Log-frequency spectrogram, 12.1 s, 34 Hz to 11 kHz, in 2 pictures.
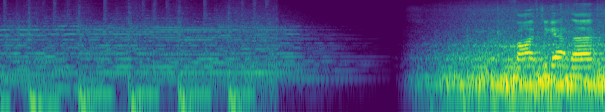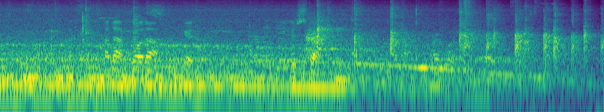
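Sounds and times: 
treadmill whirring with a steady low motor hum: 4.1s - 12.0s
speech: 5.2s - 6.2s, 7.2s - 8.2s, 9.0s - 9.7s.

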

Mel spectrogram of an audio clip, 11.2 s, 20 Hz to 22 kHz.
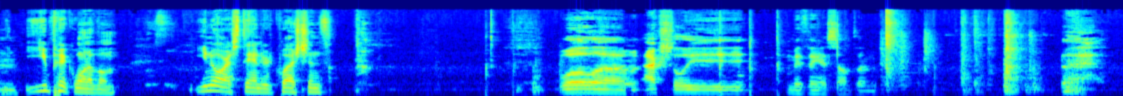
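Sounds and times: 
speech: 0.2s - 1.2s, 2.0s - 3.7s, 5.6s - 9.1s
person clearing throat in short rough rasping bursts: 10.6s - 11.1s.

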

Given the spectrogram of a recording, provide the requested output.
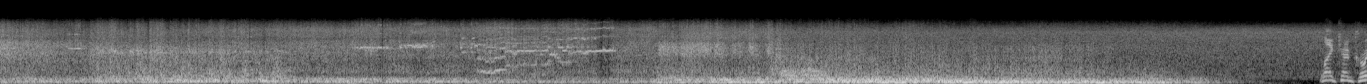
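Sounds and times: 
steam train derailing and crashing after its engine struck a tight curve: 0.0s - 13.5s
scraping metallic screeches of derailing steam train: 3.5s - 6.3s
speech: 13.2s - 13.6s.

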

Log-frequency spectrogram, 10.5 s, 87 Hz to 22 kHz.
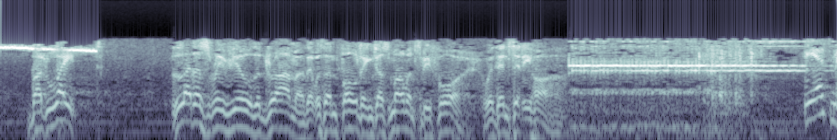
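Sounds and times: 
speech: 0.4s - 1.3s, 2.1s - 7.2s, 10.0s - 10.4s
telephone ringing with electronic tone: 7.1s - 10.4s.

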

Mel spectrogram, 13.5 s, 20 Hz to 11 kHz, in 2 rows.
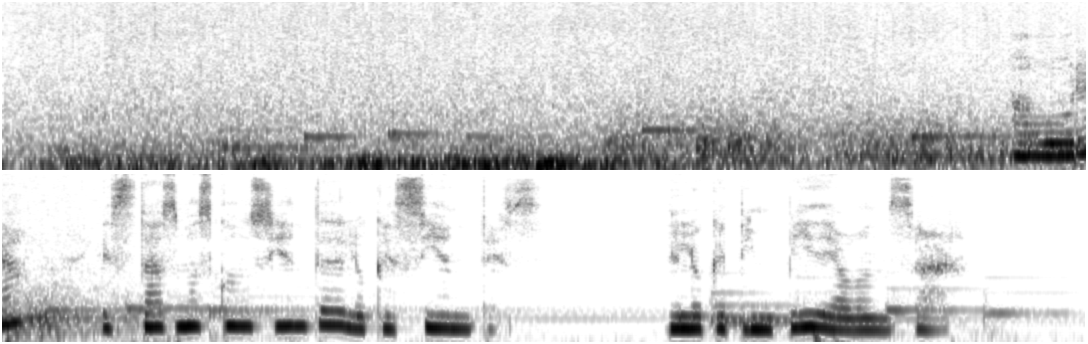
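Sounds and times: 
low thunder rumbling far off: 0.0s - 8.4s
steady rain downpour: 0.0s - 8.4s
speech: 6.4s - 10.2s, 10.9s - 12.8s.

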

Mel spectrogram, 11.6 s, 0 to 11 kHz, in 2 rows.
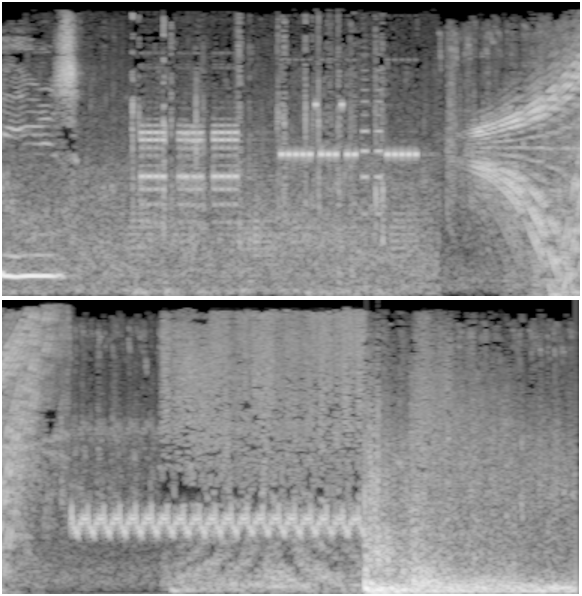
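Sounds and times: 
speech: 0.6s - 0.9s
electronic beeps: 1.4s - 5.0s, 6.5s - 9.5s
warbling whine: 4.5s - 9.8s
explosion at the aft of a freighter: 7.4s - 11.5s.

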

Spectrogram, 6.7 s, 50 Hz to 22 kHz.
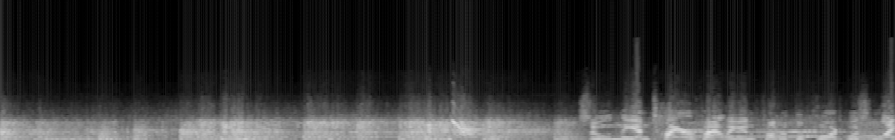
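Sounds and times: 
rapid fire from repeating rifles at a fort during a night attack: 0.0s - 5.6s
speech: 4.4s - 6.6s.

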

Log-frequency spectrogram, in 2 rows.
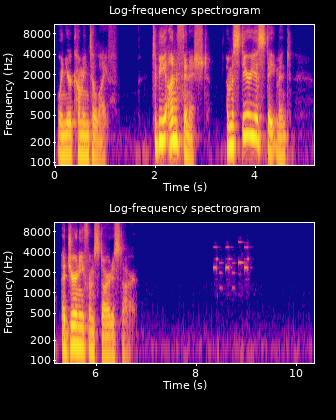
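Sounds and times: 
speech: 0.1s - 1.3s, 2.0s - 6.8s
gadget-style cartoon communicator ringtone beeps: 8.3s - 9.2s.

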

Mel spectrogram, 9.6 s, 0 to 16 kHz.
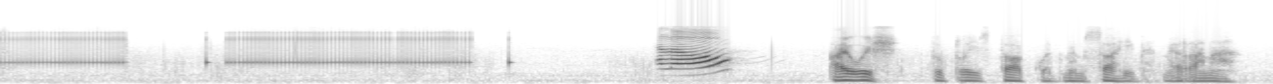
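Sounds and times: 
buzzing telephone line tone in a drugstore phone booth: 0.0s - 3.9s
speech: 6.2s - 9.3s.

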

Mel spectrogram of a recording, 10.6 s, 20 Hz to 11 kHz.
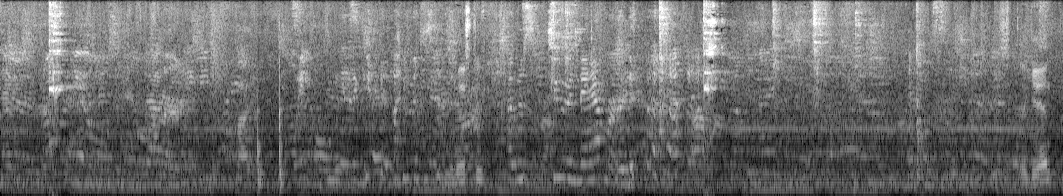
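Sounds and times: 
low murmur of voices: 0.0s - 10.6s
speech: 4.6s - 7.3s, 10.2s - 10.6s
glasses clinking together in a toast: 7.0s - 7.4s.

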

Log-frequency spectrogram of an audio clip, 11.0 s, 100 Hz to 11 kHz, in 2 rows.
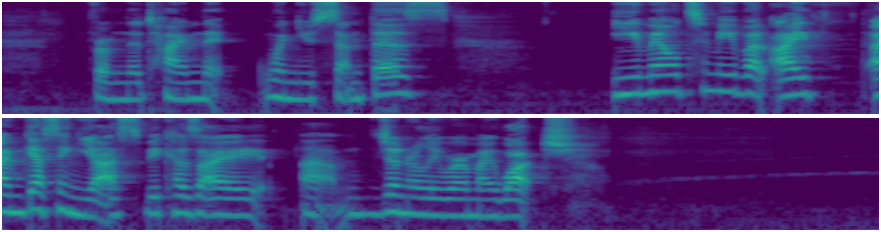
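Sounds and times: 
speech: 0.6s - 2.8s, 3.8s - 9.2s
distant emergency vehicle siren wailing downtown: 8.9s - 10.9s.

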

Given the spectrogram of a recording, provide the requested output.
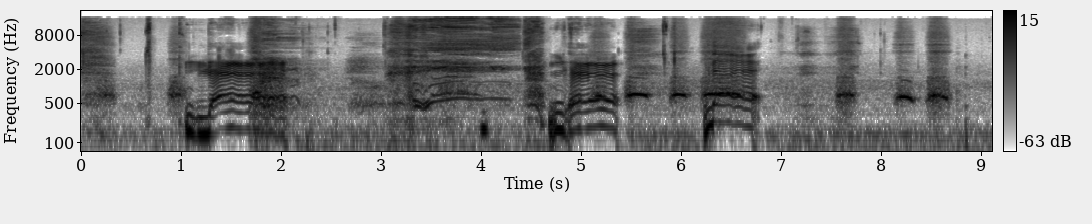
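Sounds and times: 
breathy hissing vocal noises: 0.0s - 1.2s, 2.6s - 8.8s
person imitating goat bleats: 1.0s - 2.2s, 3.4s - 5.4s, 6.2s - 6.8s
speech: 1.0s - 2.3s, 4.6s - 6.8s.

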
